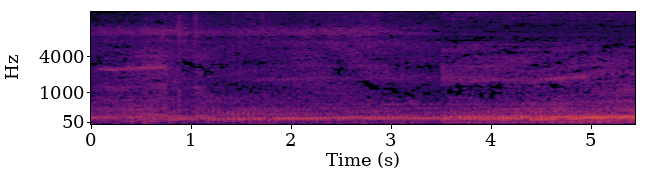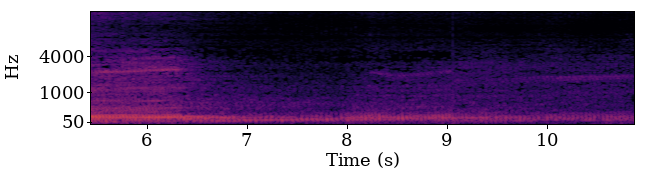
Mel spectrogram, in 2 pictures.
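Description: Motorcycle engines passing on the road: the engine sound builds to its loudest about five seconds in as a loaded bike goes by close, then fades as it rides away.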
